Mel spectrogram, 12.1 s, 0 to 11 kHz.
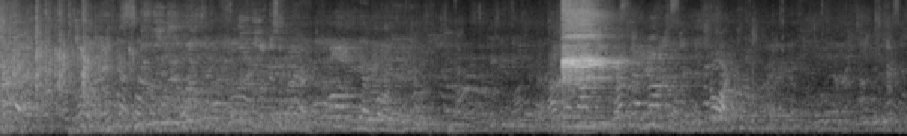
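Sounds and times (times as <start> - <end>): scoreboard buzzer: 7.5 - 8.4.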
